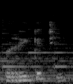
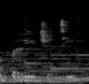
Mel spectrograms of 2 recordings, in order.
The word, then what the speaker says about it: Brigety: On the 11th of May 2023, the US ambassador to South Africa, Reuben Brigety, or Brigety, depending on who you listen to and how you pronounce his name, accused South Africa of selling arms to Russia in the dead of the night.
